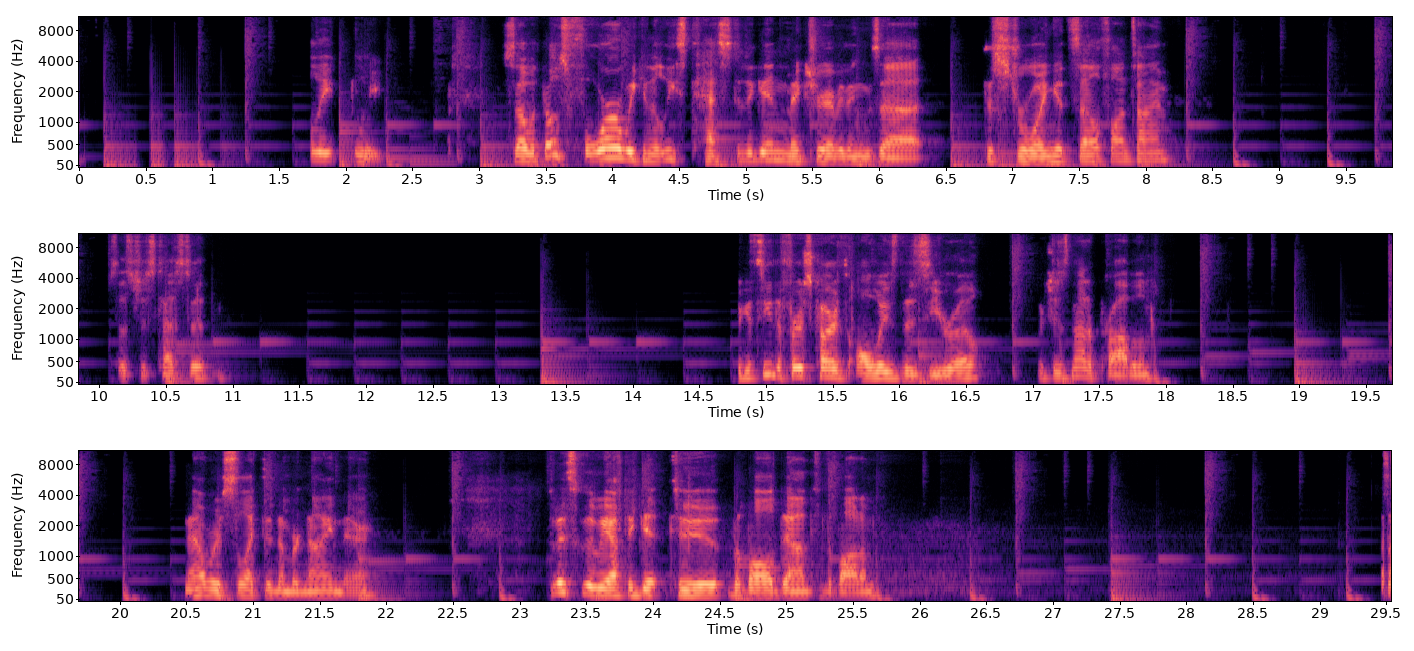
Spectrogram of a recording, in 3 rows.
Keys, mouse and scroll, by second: 0.0 click, 1.8 click, 2.4 scroll up 2, 3.0 ctrl+s, 7.4 click, 8.2 click, 10.0-12.6 typing, 15.5 e, 17.7 e, 20.6 d, 21.7 e, 24.1 e, 27.3 e, 29.0 d.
